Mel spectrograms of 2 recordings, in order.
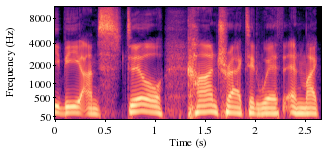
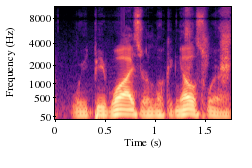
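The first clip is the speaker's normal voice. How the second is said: super deep, way down low voice; 8 semitones lower than usual. Imagining a Zelda dress-up, the speaker does Impa's super deep voice. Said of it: "like Impa like having a super deep voice".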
